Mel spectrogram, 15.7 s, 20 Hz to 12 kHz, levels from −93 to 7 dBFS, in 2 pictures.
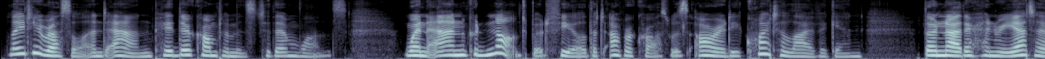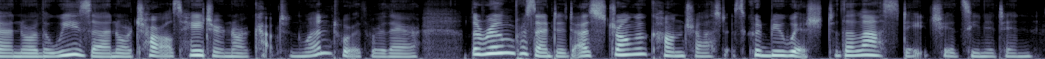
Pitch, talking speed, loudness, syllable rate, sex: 230 Hz, 215 wpm, -21 LUFS, 5.9 syllables/s, female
